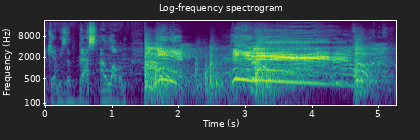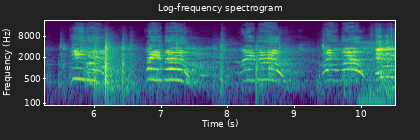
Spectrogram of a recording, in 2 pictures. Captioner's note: old man cheering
